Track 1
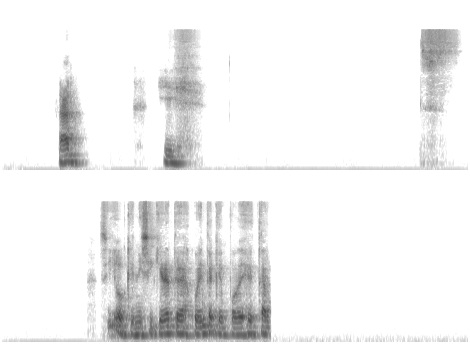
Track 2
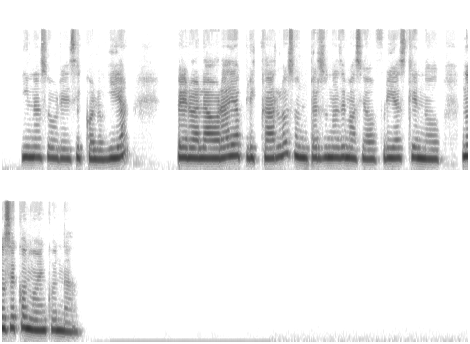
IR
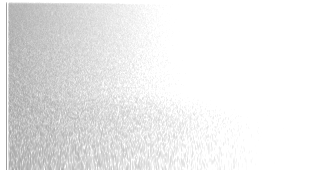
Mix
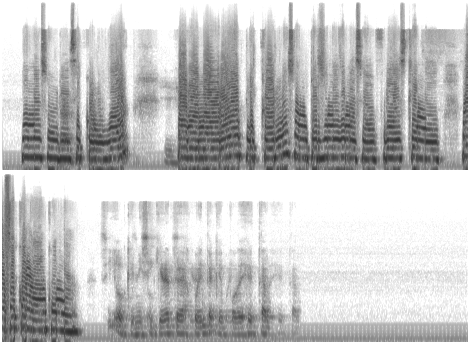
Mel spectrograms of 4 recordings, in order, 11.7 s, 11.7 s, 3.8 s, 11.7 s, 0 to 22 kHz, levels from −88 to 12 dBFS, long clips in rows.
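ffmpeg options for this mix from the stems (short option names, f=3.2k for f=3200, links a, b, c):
-filter_complex "[0:a]equalizer=f=6.9k:w=1.1:g=-12,aeval=exprs='val(0)+0.00631*(sin(2*PI*60*n/s)+sin(2*PI*2*60*n/s)/2+sin(2*PI*3*60*n/s)/3+sin(2*PI*4*60*n/s)/4+sin(2*PI*5*60*n/s)/5)':c=same,volume=-1dB,asplit=2[a][b];[b]volume=-16dB[c];[1:a]aeval=exprs='0.398*sin(PI/2*7.94*val(0)/0.398)':c=same,volume=0dB[d];[c]aecho=0:1:381:1[e];[a][d][e]amix=inputs=3:normalize=0"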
